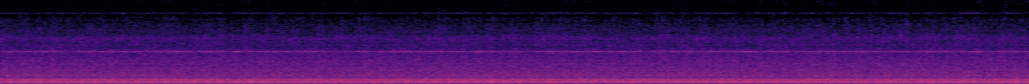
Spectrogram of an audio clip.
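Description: Precision Matthews metal lathe running steadily with its three-jaw chuck spinning, a constant multi-tone motor and gear hum, while a small carbide boring bar bores out the hole of a steel washer.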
